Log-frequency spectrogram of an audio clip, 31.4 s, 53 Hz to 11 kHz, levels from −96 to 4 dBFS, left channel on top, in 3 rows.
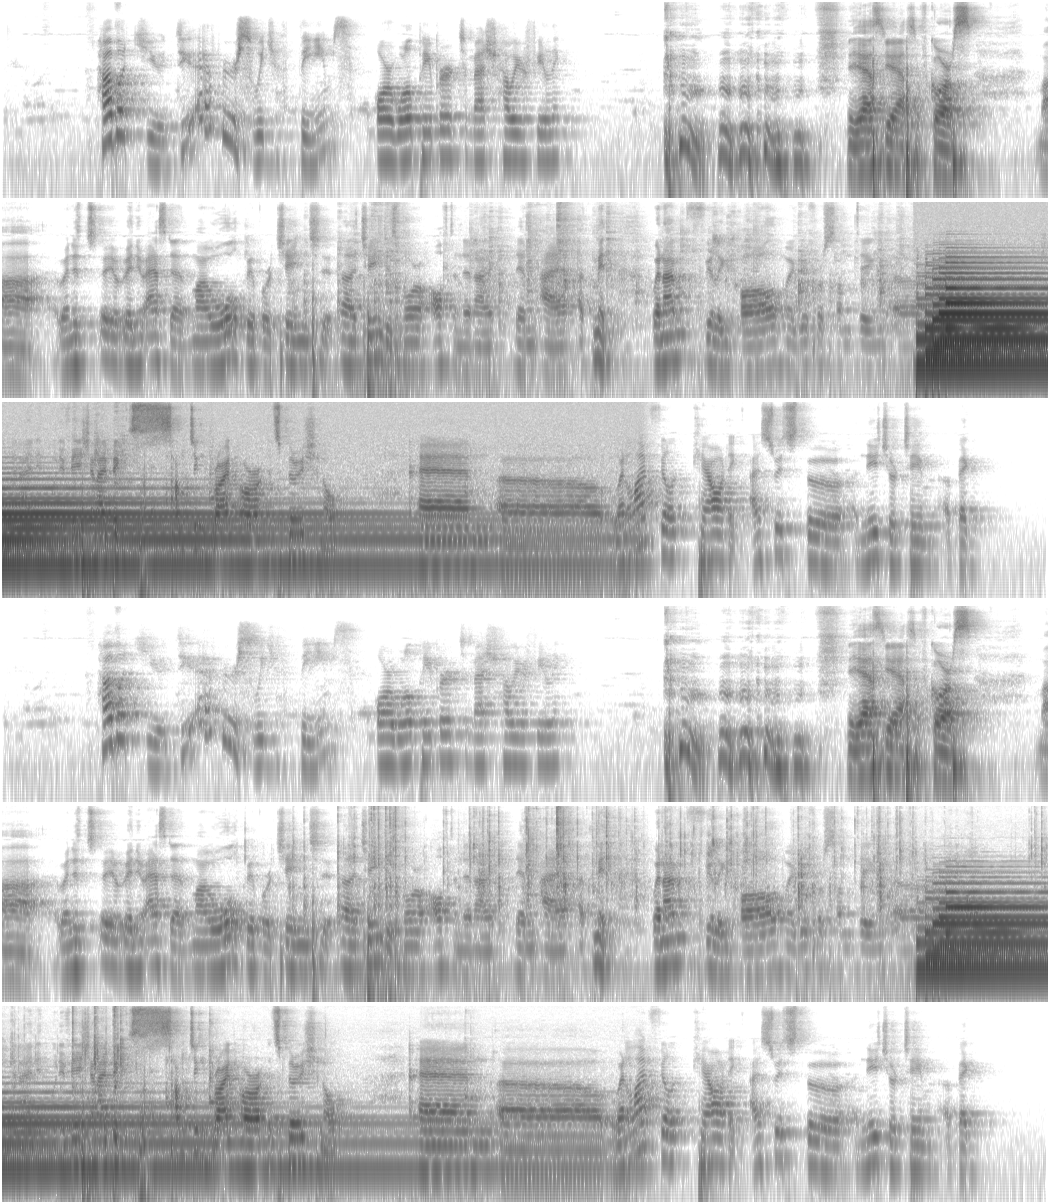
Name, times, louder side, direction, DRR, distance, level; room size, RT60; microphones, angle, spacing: voice 1, 1.0-5.6, left 4 dB, 45° left, 8 dB, 0.9 m, -45 dB
voice 2, 6.6-20.2 20.6-24.3 24.6-30.6, left 1 dB, 10° left, 8 dB, 0.7 m, -41 dB
sound 1, 12.5-24.2, right 6 dB, 80° right, 1.0 m, -51 dB
sound 2, 19.3-19.7 21.4-24.0 24.3-24.4 24.6-24.7 24.9-25.9, right 2 dB, 10° right, 1.7 m, -54 dB
Guitar, 19.6-25.9, left 7 dB, 80° left, 0.4 m, -26 dB
14.5 x 5.3 x 5.9 m, 0.76 s
head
